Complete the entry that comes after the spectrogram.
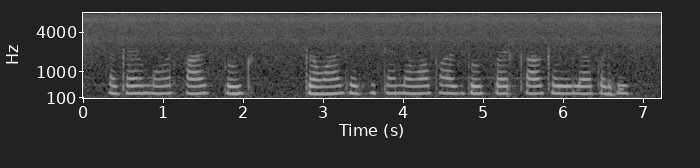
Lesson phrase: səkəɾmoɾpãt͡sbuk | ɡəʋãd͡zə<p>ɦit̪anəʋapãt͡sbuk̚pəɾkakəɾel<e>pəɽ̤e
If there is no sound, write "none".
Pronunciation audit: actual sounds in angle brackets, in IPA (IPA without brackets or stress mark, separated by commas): none, a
